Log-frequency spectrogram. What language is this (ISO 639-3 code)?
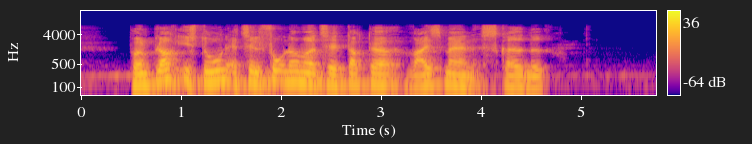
dan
